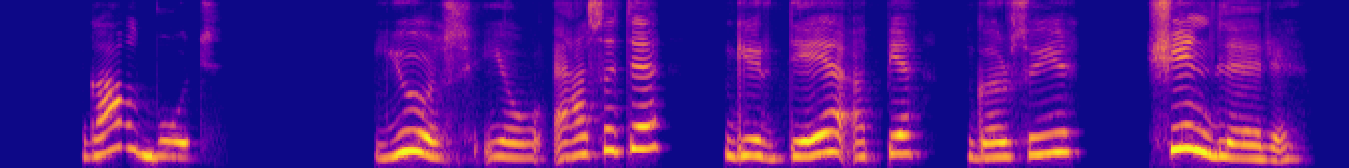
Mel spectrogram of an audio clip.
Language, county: Lithuanian, Vilnius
